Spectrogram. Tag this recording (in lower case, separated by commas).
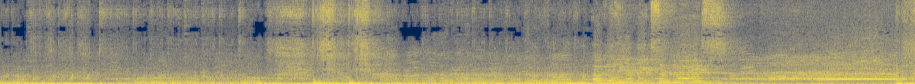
speech, dubstep, music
